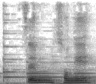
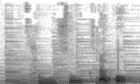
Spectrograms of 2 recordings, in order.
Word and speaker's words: Samsung: 영어 이름이 SAMSUNG인데 삼숭, 샘숭이라고 놀리기도 하지만 실제 미국인들은 샘성에 가까운 발음을 한다.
